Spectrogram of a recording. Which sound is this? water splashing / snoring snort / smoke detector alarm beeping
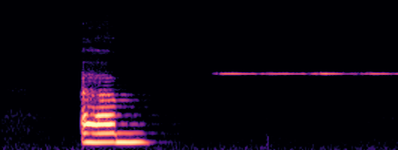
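smoke detector alarm beeping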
